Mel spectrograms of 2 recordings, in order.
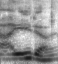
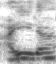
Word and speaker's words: AIDA: I call it Aayita. I the pron right pronunciation varies from IDA to Aayita. I like I prefer Aayita. It sounds more dramatic.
